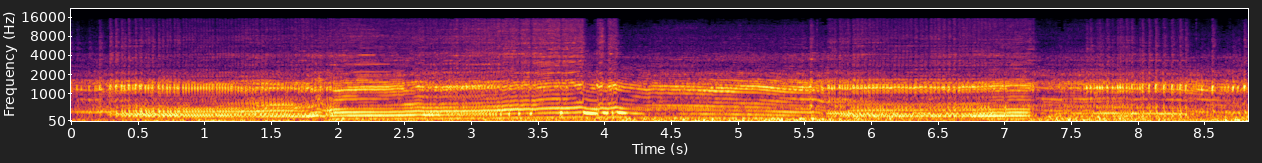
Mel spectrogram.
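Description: A Kawasaki KX 80 dirt bike engine runs loud and close at high revs, its pitch rising and falling through repeated throttle blips, with brief stutters and dips in the steady buzzing drone.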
